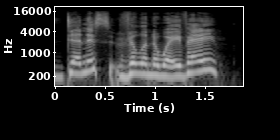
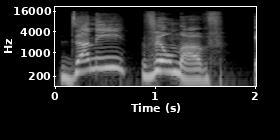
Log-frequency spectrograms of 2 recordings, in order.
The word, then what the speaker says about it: Denis Villeneuve: I thought it was Denis Villeneuve. No, it's Denis Villeneuve.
